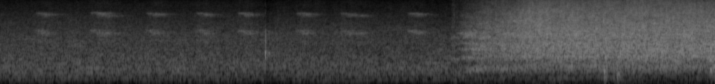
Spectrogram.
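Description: An insect chirping in short, evenly spaced chirps about twice a second, with a single click near the middle. About four and a half seconds in, a loud steady sizzle of the bottle gourd leaf and potato curry frying in the pan takes over.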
